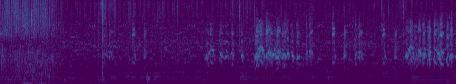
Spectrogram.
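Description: Chickens clucking in the video game Slime Rancher, a string of short, fairly quiet clucks and calls coming in bursts over a low background tone.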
